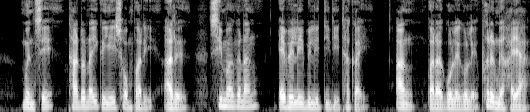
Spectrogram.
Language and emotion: Bodo, sad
